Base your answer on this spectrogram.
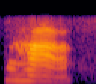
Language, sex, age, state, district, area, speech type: Sindhi, female, 30-45, Gujarat, Junagadh, urban, conversation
